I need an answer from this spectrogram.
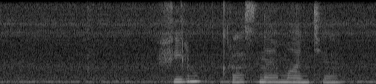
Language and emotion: Russian, neutral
